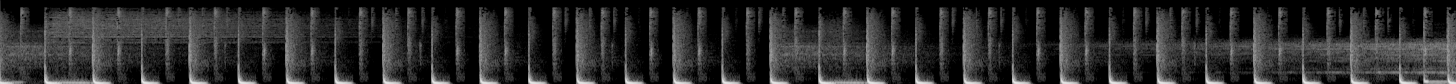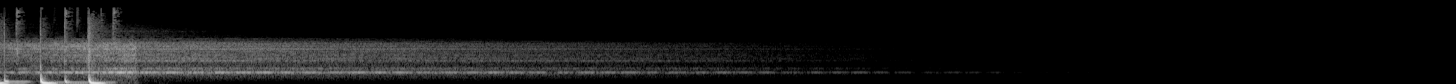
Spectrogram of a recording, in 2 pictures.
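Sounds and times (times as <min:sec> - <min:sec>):
music beat: 0:00.0 - 0:17.3.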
